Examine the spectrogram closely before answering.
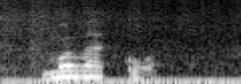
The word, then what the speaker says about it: молоко: We pronounce O as a short when it comes before the stress.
